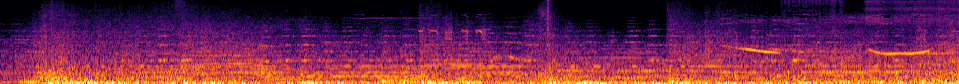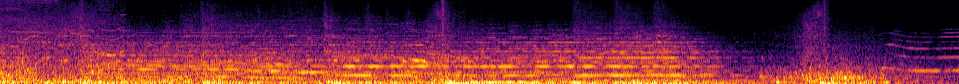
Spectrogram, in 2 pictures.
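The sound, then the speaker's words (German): Whales sing in long, wavering moans and rising and falling cries that carry on without pause, loud, over a deep, rumbling underwater wash. “Und wenn ihr jetzt genau hinhört, dann könnt ihr Wale singen hören.”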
